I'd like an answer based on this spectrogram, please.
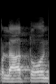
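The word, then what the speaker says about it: Πλάτων: में प्रसिद्ध हो गया क्योंकि शुद्ध उच्चारण जो है यूनानी भाषा में वह प्ला तोन है और हम उसे जो है अपनी सुविधा के लिए प्लेटो कहते हैं क्योंकि प्ला तोन का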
